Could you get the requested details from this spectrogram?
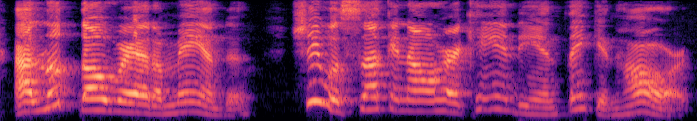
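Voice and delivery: ordinary delivery

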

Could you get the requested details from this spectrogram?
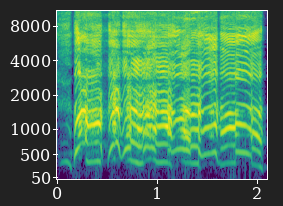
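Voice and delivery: hammed-up triumphant cackle; long gloating villain laugh; evil villain laugh. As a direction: cackle like a cartoon bad guy. Villain gloats after threat.

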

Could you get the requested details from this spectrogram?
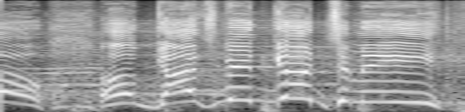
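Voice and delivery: high, jubilant preacher's shout; joyful crying out. Shown as a demonstration. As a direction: lift the voice in exultant praise. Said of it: "lift our voice and we cry out in joy".

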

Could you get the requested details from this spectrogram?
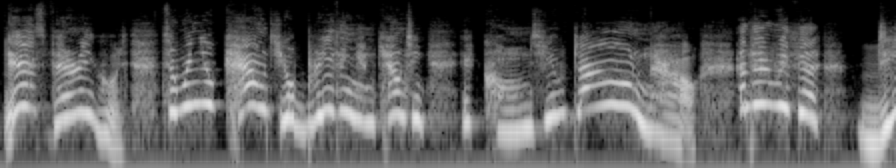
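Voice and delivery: lilting, gently concerned advisor voice; sing-song storybook helper; fussing counselor. Acted. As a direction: coo at a troubled little king.

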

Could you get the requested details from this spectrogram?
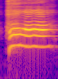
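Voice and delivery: loud, high scornful bark of a laugh; Gülçin's gloating "Ha!". Retold or imitated. Friend mocking the speaker's lawsuit news with a loud scornful ha. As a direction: imitate a gloating snort at bad news. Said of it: "Gülçin böyle yaptı".

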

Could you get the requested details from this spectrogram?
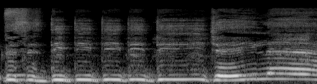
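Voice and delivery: slow, high stuttered DJ tag; stutter echo. Acted. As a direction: drag out the stuttered D. DJ stutter sign-off.

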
